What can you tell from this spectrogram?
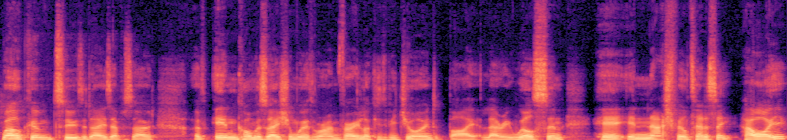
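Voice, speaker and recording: A man with a British accent speaks at a fairly quick pace, using a medium pitch with ordinary variation. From Britain. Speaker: interviewer. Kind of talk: interview.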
